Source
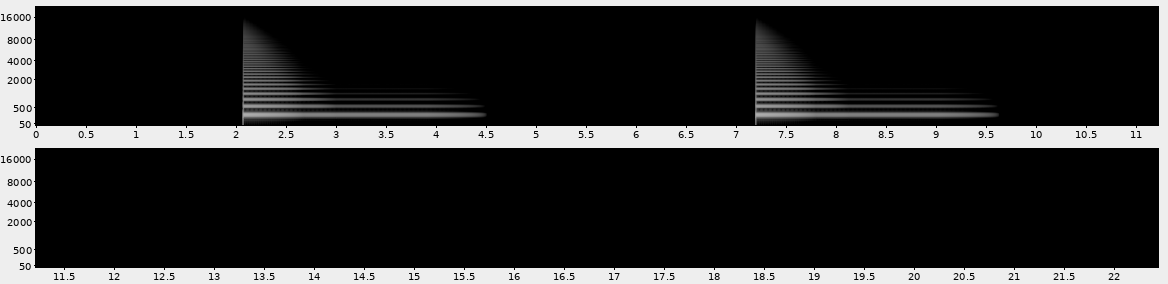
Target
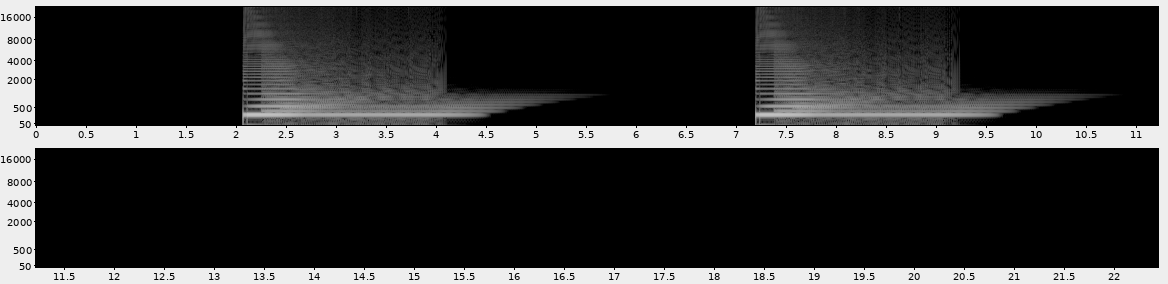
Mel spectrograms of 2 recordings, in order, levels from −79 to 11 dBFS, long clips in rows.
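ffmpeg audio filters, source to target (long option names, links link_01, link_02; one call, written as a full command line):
ffmpeg -i in.wav -filter_complex "[0:a]aeval=exprs='0.282*(cos(1*acos(clip(val(0)/0.282,-1,1)))-cos(1*PI/2))+0.126*(cos(5*acos(clip(val(0)/0.282,-1,1)))-cos(5*PI/2))+0.00631*(cos(8*acos(clip(val(0)/0.282,-1,1)))-cos(8*PI/2))':channel_layout=same,asplit=2[link_01][link_02];[link_02]adelay=40,volume=-7.5dB[link_03];[link_01][link_03]amix=inputs=2:normalize=0,asplit=8[link_04][link_05][link_06][link_07][link_08][link_09][link_10][link_11];[link_05]adelay=182,afreqshift=110,volume=-13dB[link_12];[link_06]adelay=364,afreqshift=220,volume=-17.4dB[link_13];[link_07]adelay=546,afreqshift=330,volume=-21.9dB[link_14];[link_08]adelay=728,afreqshift=440,volume=-26.3dB[link_15];[link_09]adelay=910,afreqshift=550,volume=-30.7dB[link_16];[link_10]adelay=1092,afreqshift=660,volume=-35.2dB[link_17];[link_11]adelay=1274,afreqshift=770,volume=-39.6dB[link_18];[link_04][link_12][link_13][link_14][link_15][link_16][link_17][link_18]amix=inputs=8:normalize=0,asplit=2[link_19][link_20];[link_20]aeval=exprs='(mod(8.91*val(0)+1,2)-1)/8.91':channel_layout=same,volume=-11dB[link_21];[link_19][link_21]amix=inputs=2:normalize=0" out.wav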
